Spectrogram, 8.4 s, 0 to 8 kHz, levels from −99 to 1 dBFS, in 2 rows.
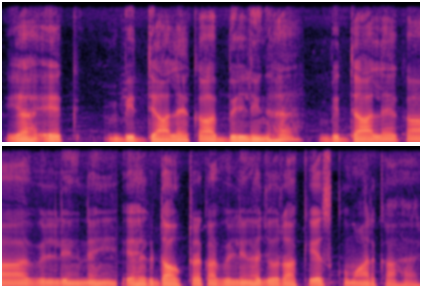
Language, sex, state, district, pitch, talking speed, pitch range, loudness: Hindi, male, Bihar, Jahanabad, 115 Hz, 150 wpm, 110-125 Hz, -25 LUFS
